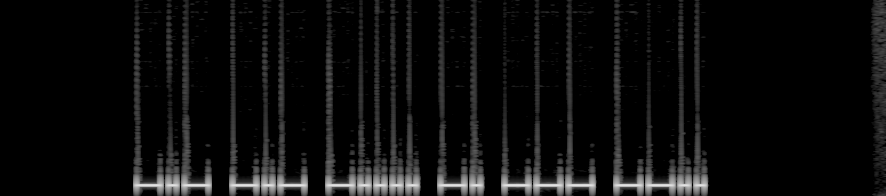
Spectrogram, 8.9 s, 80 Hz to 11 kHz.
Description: Morse code, heard as a keyed tone, about 17 wpm, 700 Hz. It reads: KK6NOZ
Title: Speed Racing - USA 2x3 Call Signs 15wpm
